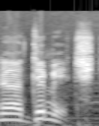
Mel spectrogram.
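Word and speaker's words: Dimech: And Chris, Brandon Dimich, D-I-M-E-C-H, is that the correct pronunciation?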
